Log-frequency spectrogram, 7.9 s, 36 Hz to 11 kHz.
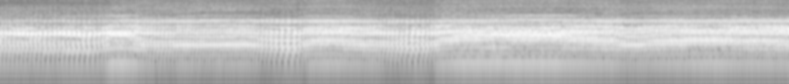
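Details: Stihl 011AV two-stroke chainsaw after a carburetor rebuild and a spark plug coil wire fix; a steady high buzz whose pitch wavers a little as the throttle hunts. Running properly; owner guesses it may need crank seals as it is awkward to tune.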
